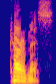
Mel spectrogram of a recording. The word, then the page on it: kermis: American English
